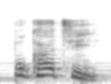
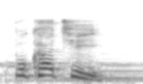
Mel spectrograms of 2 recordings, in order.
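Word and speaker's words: 不客气: यू are welcome, और Chinese में बोलेंगे आप पुखाची पुखाची पुखाची।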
